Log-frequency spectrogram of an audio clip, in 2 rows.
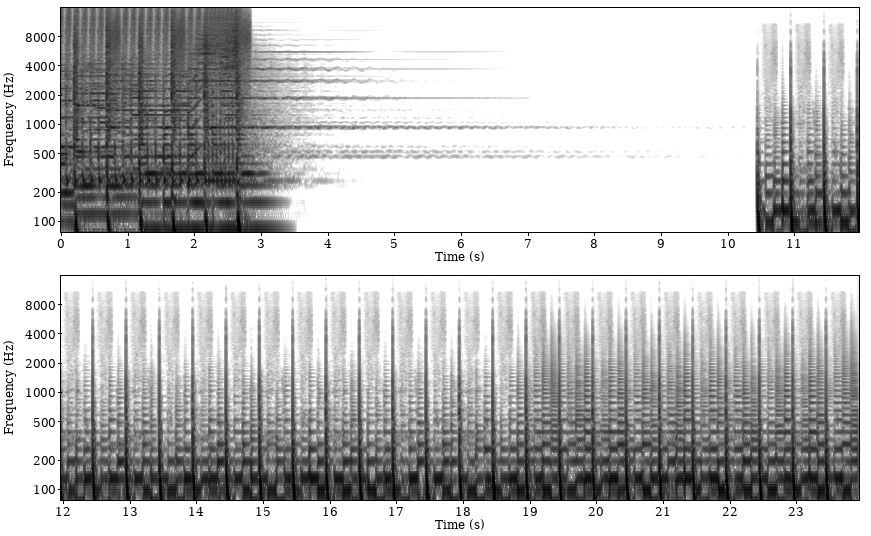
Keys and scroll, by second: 0.9 ctrl+b, 0.9 ., 1.0 0, 1.1 Return, 1.5 3, 2.5 b, 2.6 e, 2.7 r, 2.9 Return, 3.3 x, 3.7 ctrl+v, 6.3-9.3 typing, 14.3 s, 14.8 Tab, 19.3-19.9 typing, 20.2 Return, 20.9 Tab, 21.9-22.4 typing, 22.7 Return.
